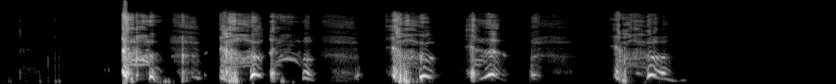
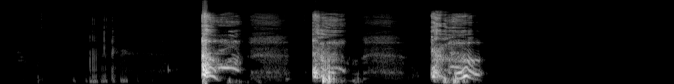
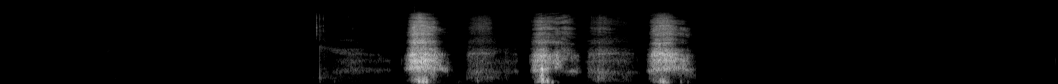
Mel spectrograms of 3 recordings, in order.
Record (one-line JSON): {"cough_length": "8.4 s", "cough_amplitude": 32768, "cough_signal_mean_std_ratio": 0.35, "three_cough_length": "6.7 s", "three_cough_amplitude": 32768, "three_cough_signal_mean_std_ratio": 0.27, "exhalation_length": "10.6 s", "exhalation_amplitude": 31257, "exhalation_signal_mean_std_ratio": 0.24, "survey_phase": "beta (2021-08-13 to 2022-03-07)", "age": "45-64", "gender": "Female", "wearing_mask": "No", "symptom_new_continuous_cough": true, "symptom_runny_or_blocked_nose": true, "symptom_shortness_of_breath": true, "symptom_sore_throat": true, "symptom_abdominal_pain": true, "symptom_diarrhoea": true, "symptom_fatigue": true, "symptom_fever_high_temperature": true, "symptom_headache": true, "symptom_change_to_sense_of_smell_or_taste": true, "symptom_loss_of_taste": true, "smoker_status": "Ex-smoker", "respiratory_condition_asthma": false, "respiratory_condition_other": false, "recruitment_source": "Test and Trace", "submission_delay": "1 day", "covid_test_result": "Positive", "covid_test_method": "RT-qPCR"}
